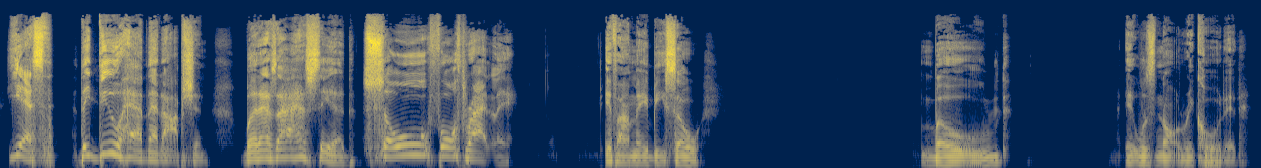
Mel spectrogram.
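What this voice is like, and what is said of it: Mixed put-on continental accent. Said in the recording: “where is that accent originating from? Because it is certainly all over the map. ... Both continental”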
